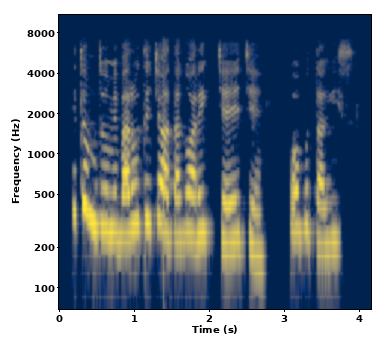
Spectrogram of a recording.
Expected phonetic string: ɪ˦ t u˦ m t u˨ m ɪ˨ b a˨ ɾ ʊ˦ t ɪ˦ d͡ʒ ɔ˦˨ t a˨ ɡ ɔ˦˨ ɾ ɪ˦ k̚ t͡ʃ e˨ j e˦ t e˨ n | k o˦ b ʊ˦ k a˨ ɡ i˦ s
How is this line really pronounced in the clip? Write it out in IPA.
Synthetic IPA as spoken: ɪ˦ t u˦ m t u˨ m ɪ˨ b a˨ ɾ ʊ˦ t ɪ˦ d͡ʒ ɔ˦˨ t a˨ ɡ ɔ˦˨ ɾ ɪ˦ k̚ t͡ʃ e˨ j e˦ t͡ʃ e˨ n | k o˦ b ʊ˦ t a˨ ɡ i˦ s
